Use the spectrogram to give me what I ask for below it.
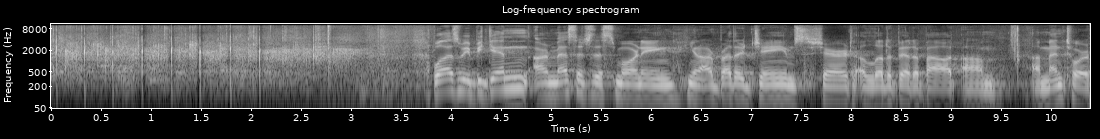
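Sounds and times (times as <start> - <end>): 
audience applause: 0.0 - 3.3
speech: 3.8 - 10.3.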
